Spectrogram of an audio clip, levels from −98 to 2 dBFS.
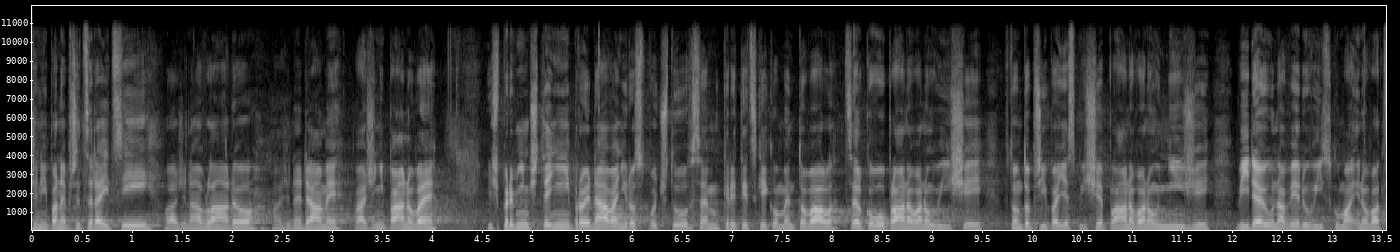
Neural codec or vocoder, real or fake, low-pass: none; real; 10.8 kHz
